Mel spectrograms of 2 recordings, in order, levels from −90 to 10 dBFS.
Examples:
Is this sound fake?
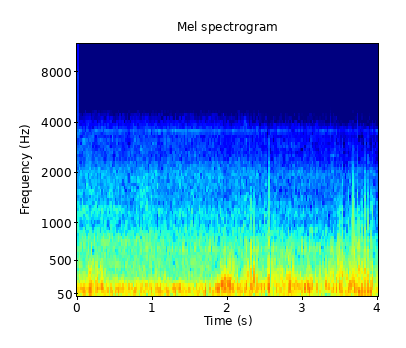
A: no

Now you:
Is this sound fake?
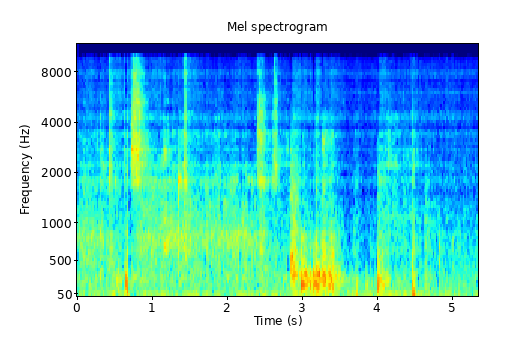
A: yes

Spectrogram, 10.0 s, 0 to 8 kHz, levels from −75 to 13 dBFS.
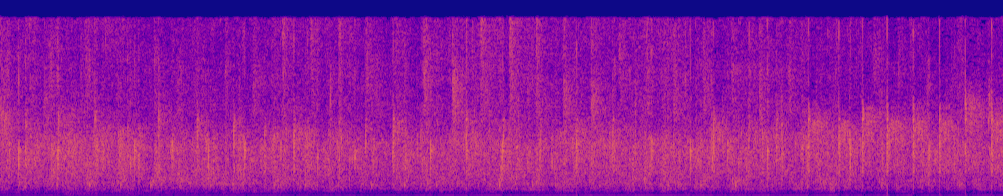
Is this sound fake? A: no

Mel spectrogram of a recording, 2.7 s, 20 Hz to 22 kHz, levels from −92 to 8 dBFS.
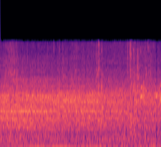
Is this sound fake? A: no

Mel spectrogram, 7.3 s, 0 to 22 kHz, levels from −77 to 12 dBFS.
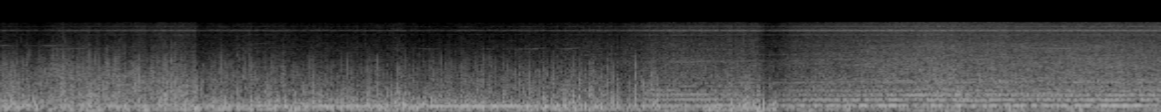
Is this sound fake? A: no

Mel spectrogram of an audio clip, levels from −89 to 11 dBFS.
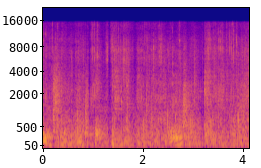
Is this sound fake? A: no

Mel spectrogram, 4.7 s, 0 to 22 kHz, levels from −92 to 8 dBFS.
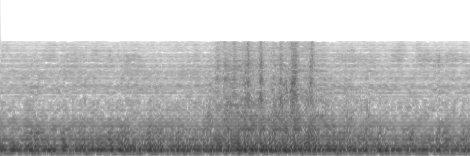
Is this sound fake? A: yes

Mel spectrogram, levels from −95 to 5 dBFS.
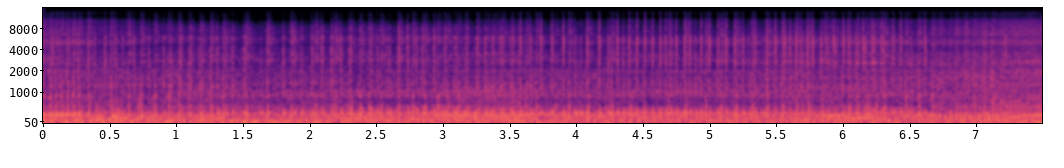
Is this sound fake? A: no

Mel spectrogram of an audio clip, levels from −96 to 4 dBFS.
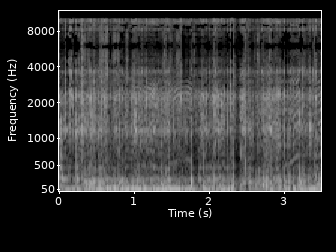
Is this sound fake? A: no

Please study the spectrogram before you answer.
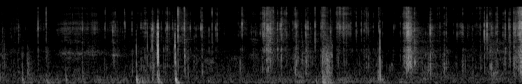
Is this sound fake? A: no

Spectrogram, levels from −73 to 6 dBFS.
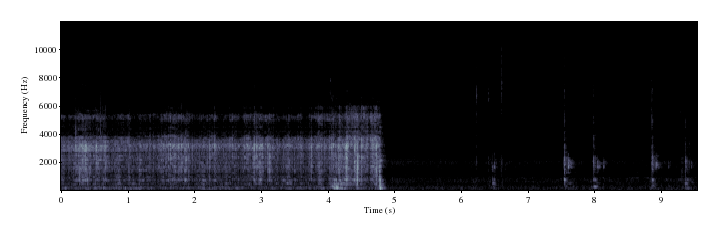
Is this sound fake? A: no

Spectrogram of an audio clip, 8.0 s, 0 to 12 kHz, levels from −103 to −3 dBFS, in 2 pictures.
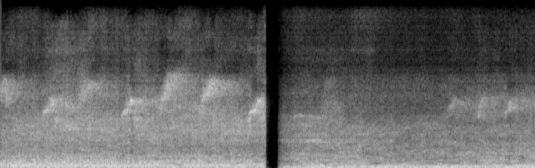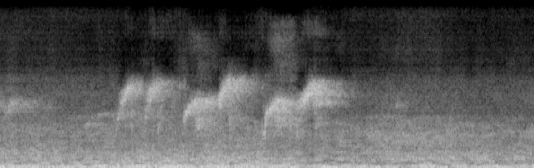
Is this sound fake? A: yes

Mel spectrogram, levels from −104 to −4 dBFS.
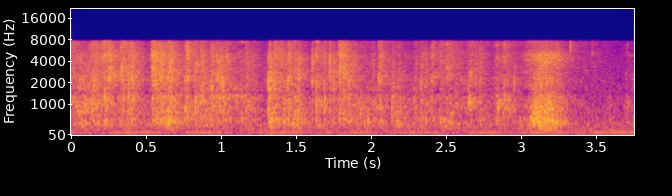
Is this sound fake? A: no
